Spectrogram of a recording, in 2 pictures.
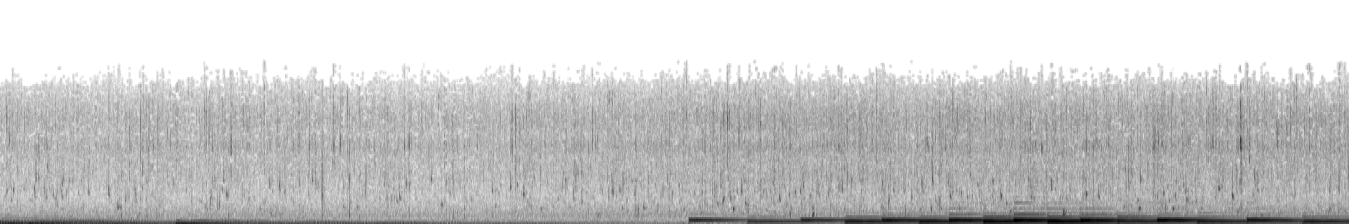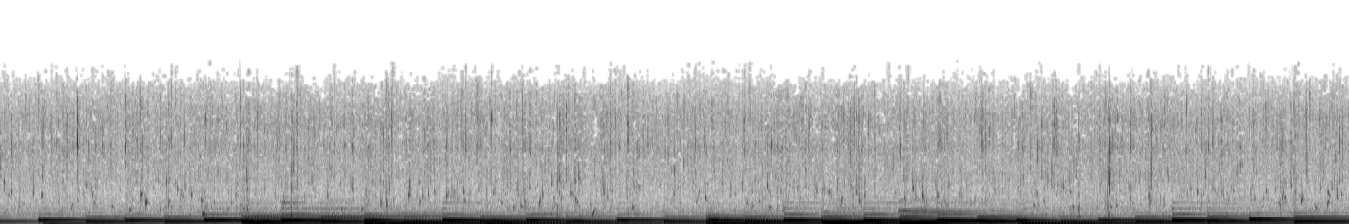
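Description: Steady rain patters softly in the background while gentle piano notes play slowly over it, the music filling the foreground and the rain holding as a constant hiss underneath, with no talking; relaxing meditation audio of rain and piano.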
